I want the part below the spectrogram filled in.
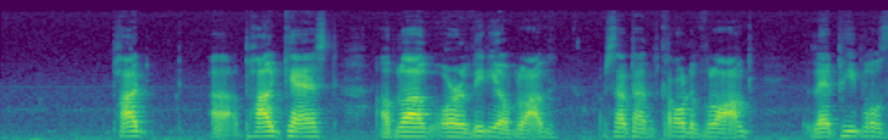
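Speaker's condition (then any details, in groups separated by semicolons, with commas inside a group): Cerebral palsy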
